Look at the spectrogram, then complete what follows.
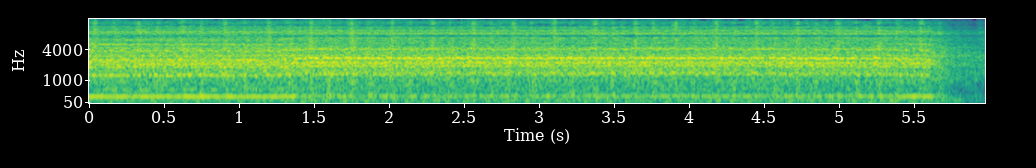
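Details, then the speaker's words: Motorcycle with new motor in Spike high-torque starter housing: after a brief button press, loud steady high whine runs on over five seconds then cuts out; starter runaway caused by wafer inside solenoid. "So the wafer inside the solenoid is a bad idea. Mucho heat, spark and stuff."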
